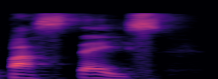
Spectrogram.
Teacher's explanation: Veja comigo. Pastéis, ditongo aberto, ei em posição oxítona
